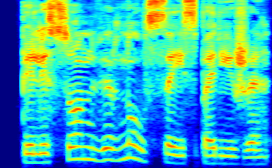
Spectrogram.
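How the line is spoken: Plain. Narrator (Russian): сказал Гурвиль

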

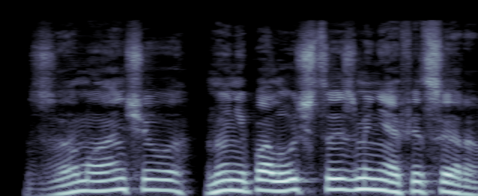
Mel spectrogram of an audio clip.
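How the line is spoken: Sighing. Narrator (Russian): вздохнул я

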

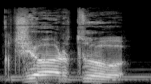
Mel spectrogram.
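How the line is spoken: Hoarse rasp. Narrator (Russian): хрипит геолог

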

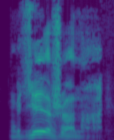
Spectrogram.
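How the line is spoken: Muttering. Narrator (Russian): бормотал он

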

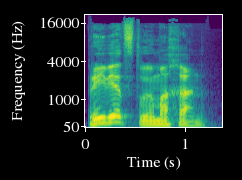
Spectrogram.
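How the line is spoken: Plain. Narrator (Russian): говорит Эхкиллер

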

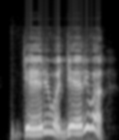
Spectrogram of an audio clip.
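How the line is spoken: Screaming. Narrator (Russian): завопил француз

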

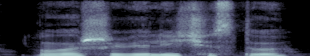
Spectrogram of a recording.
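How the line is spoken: Quiet speech. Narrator (Russian): тихо промолвил Квиберн

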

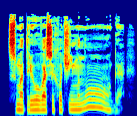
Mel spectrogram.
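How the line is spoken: Insinuating. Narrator (Russian): вкрадчиво продолжал я

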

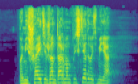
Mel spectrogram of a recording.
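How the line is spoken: Shouting. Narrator (Russian): крикнул он землекопам

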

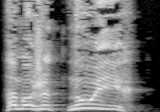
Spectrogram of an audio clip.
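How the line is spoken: Wheezing gnome. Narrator (Russian): просипел один из гномов

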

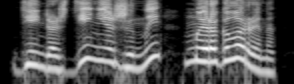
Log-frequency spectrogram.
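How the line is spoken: Dragon laughing loudly. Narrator (Russian): почему-то расхохотался дракон

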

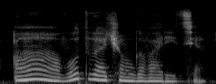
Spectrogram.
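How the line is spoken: Drawling. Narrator (Russian): протянул Санин

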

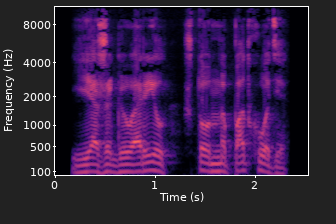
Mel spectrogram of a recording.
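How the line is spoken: Growl. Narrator (Russian): прорычал Гриша своему товарищу

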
